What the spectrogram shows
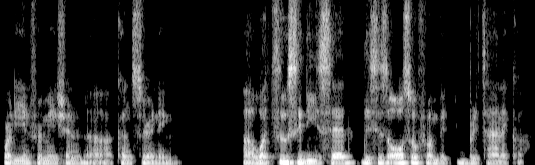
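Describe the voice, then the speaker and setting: A man's voice: mid-range voice, level tone, moderate pace, gravelly, darkish tone. Emphatic man teaching an informal class. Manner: emphatic, punctuates points with rhetorical questions and tags like 'right?' and 'man'. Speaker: teacher leading an online religious history class. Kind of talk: informal lecture, reading and commenting on texts.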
